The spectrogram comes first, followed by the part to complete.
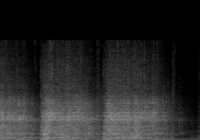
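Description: Single-serve countertop blender running, blending ice cream and a carbonated drink into a thick shake; the motor winds down near the end.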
